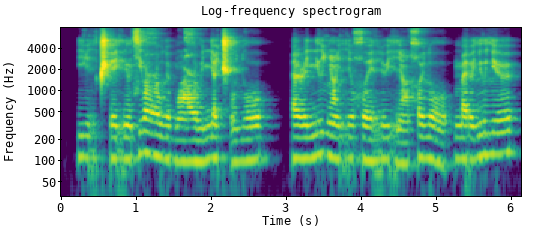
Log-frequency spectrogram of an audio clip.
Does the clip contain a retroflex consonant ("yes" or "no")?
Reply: yes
